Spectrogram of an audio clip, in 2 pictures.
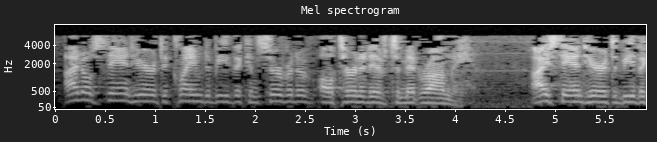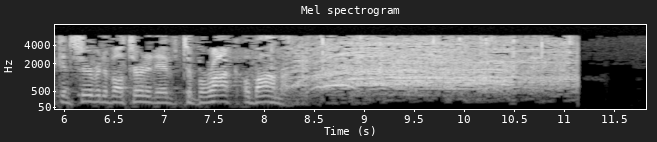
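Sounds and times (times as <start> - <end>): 
speech: 0.1 - 8.7
crowd cheering: 8.2 - 11.2
scattered whoops: 8.3 - 11.2.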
